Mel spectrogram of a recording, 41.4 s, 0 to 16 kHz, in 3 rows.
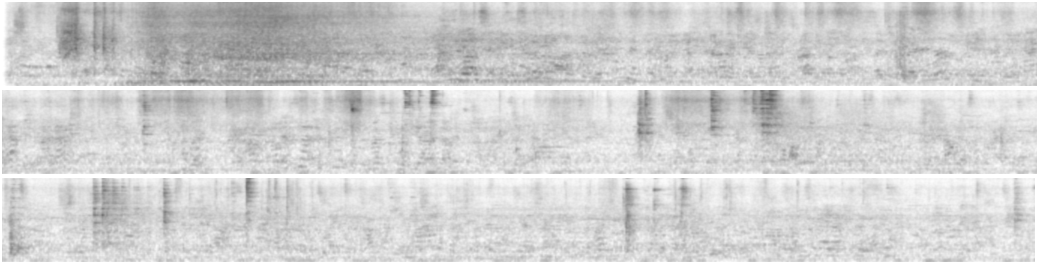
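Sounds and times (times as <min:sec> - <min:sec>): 
outdoor bar cafe ambience at night: 0:00.0 - 0:41.3.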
